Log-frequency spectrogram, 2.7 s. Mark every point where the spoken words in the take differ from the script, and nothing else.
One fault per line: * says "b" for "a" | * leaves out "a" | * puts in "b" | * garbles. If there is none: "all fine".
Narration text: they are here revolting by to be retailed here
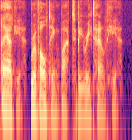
all fine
